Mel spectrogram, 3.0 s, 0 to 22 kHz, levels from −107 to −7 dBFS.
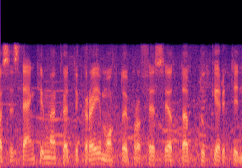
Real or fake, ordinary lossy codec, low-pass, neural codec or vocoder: real; Opus, 64 kbps; 7.2 kHz; none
